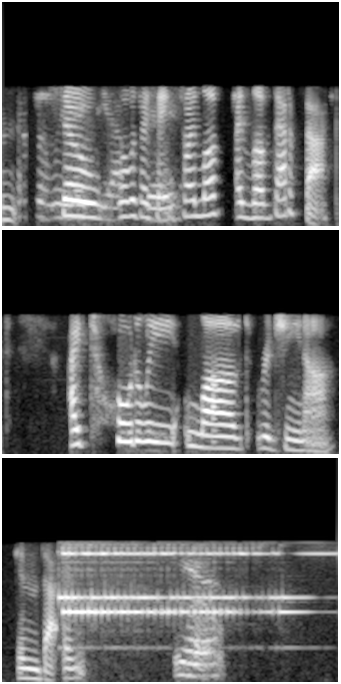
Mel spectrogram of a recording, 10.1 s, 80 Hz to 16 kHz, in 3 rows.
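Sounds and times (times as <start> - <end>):
speech: 0.0 - 3.4, 4.0 - 7.8, 8.5 - 9.1
telephone ringing with bright electronic tone: 7.3 - 10.0.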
